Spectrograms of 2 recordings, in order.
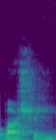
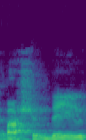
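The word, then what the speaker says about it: Passchendaele: l'altro io temo che la pronuncerò molto all'inglese tipo Passion che dovrebbe essere Passion Dale quindi la pronuncia allinglese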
